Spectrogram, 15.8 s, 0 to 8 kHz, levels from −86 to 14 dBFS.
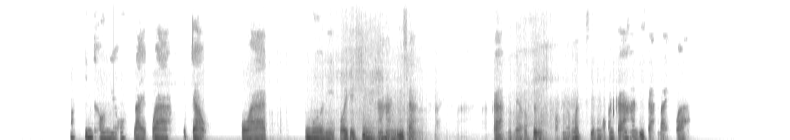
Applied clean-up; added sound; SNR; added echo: neural mask model RNNoise.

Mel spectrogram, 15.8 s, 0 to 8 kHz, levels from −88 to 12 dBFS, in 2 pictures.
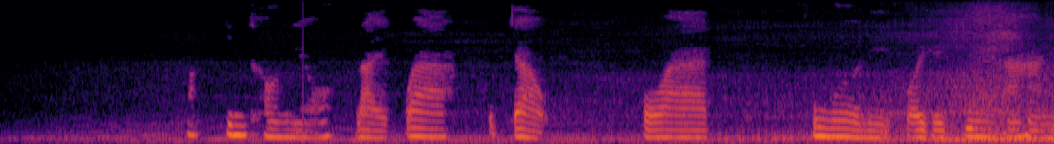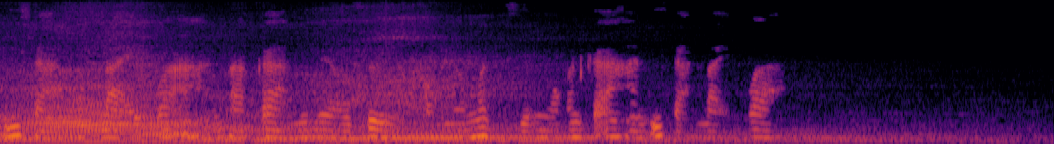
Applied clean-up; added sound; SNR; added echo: none; Motorcycle; 4 dB; none.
